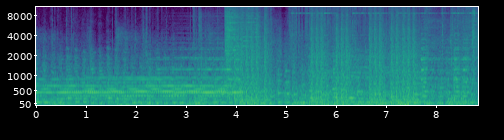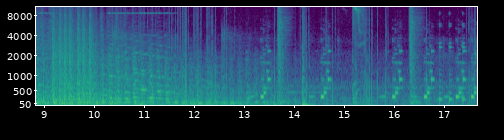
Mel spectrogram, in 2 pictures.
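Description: Sustained video game gunfire at a zombie in Resident Evil Code Veronica X, dense continuous shots over a steady game soundtrack with no voices.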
